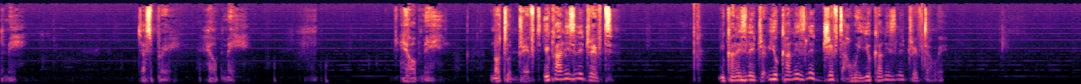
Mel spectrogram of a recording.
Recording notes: Preached at the Ekklesia Campus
